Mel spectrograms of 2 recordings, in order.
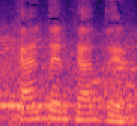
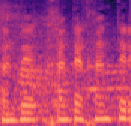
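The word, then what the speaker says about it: Hunter × Hunter: Una fe de rata, Jenny, que ninguno pronunciáis bien la serie, ¿eh? Hunter x Hunter. La X es, digamos, anecdótica. Te dejas el apellido, Hunter x Hunter es Dios.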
